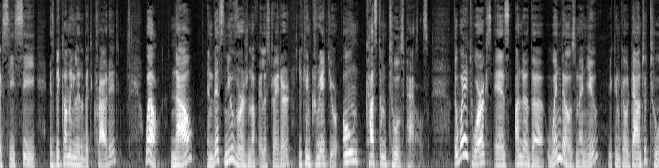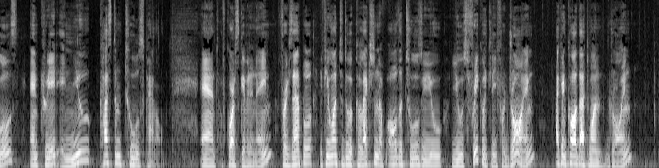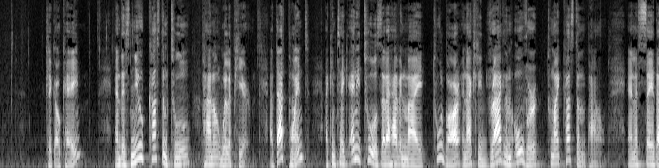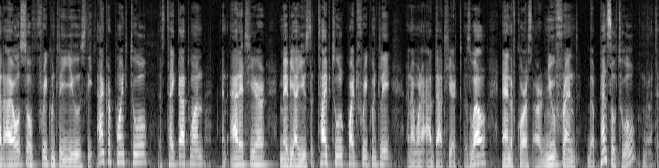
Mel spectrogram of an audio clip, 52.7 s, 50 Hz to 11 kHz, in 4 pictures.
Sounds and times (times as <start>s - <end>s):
Speech: 0.0s - 16.5s, 17.2s - 26.0s, 27.3s - 52.7s.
